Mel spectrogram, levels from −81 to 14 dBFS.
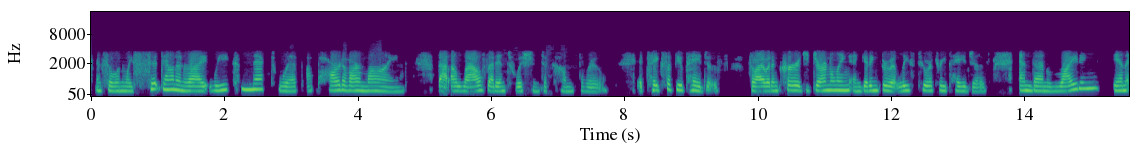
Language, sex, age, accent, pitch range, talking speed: English, female, 40-59, American, 180-210 Hz, 175 wpm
